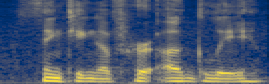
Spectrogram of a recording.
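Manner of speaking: ordinary delivery, nothing marked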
